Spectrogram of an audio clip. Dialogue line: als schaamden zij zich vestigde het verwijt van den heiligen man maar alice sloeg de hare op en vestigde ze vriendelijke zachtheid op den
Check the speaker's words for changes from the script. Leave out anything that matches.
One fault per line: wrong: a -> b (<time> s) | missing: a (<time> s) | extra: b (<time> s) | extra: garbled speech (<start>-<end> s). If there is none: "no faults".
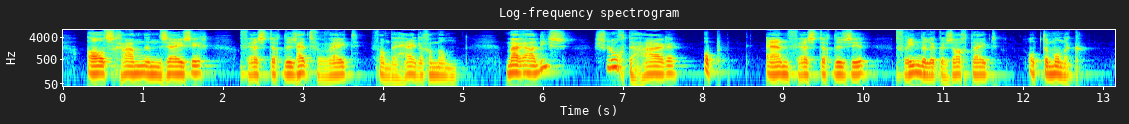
no faults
